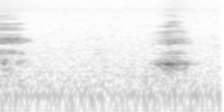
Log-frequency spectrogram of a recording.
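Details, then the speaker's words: An adult's sneeze while recording a podcast: two brief, sharp voiced bursts separated by a quiet gap in a quiet room, said to make the chimes ring. "my sneeze made the chimes ring did you hear that that's funny"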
